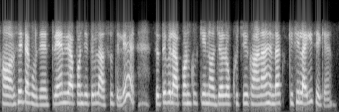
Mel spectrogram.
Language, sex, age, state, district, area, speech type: Odia, female, 18-30, Odisha, Bargarh, urban, conversation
